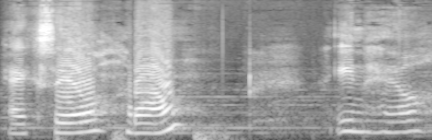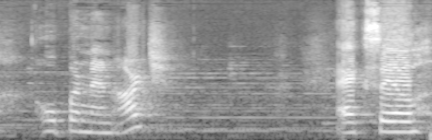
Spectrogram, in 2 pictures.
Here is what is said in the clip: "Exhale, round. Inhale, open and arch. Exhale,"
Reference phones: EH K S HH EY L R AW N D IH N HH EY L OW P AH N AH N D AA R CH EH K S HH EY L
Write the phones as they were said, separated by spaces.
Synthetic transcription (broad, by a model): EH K S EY L R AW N IH N HH EY L OW P AH N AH N AA R CH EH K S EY L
